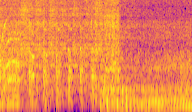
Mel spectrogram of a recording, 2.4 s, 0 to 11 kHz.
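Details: Mitsubishi Lancer Ralliart after no-start repair involving an overheating 20 A fuse and no power to injectors: brief rough crank, then the engine catches within a second and settles into a steady, even idle.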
